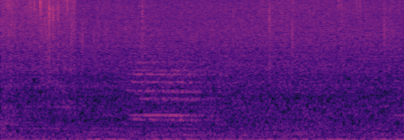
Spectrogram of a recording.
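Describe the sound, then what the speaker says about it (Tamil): Onions sauté in a pan over a medium flame for a banana fry, a steady soft sizzle like light rain heard close, with a brief louder burst at the start. "அதுக்கப்புறம் வெங்காயம் போட்டுக்கலாங்க. அடுப்பை மீடியம் ஃப்ளேம்லேயே வச்சு வதக்குங்க."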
